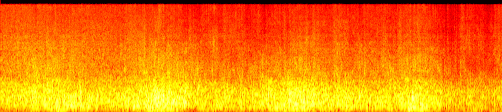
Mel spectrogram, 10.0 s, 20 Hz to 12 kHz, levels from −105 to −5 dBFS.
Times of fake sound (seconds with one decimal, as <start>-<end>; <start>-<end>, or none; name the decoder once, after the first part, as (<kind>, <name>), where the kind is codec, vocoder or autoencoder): 0.6-1.8 (codec, HILCodec); 2.4-10.0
